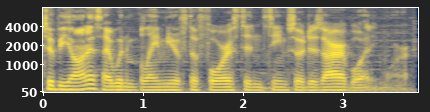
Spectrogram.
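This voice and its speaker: A man's voice: on the low side, steady tone, fast. A young man hosting a video essay, narrating from a script in a casual, wry way with offhand jokes and the odd swear. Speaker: YouTube commentary host.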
